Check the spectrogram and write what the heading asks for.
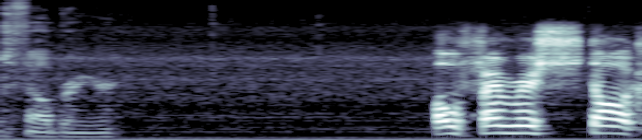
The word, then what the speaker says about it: Stark: correct yep uh fenris stark and called felbringer oh femoris stark i thought was fenris star nope stark so is it just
